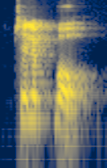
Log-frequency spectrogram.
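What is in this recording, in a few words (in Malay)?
"celepuk", Malay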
